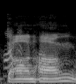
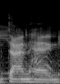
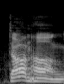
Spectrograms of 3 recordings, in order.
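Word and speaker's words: Dan Heng: I'm also learning that I've been pronouncing Danhung wrong this whole time. I've been calling him Danheng.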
